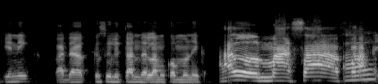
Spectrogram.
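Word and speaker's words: المسافة: Al-masafah ya. Al-masafah bukan al-musafah. Al-masafah.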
